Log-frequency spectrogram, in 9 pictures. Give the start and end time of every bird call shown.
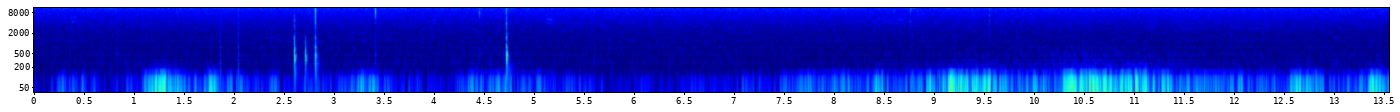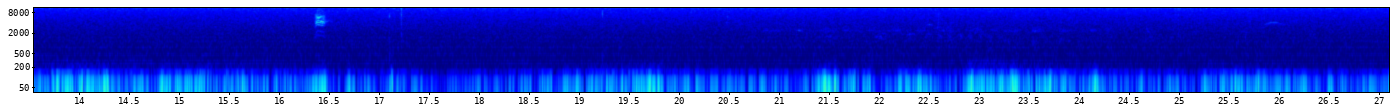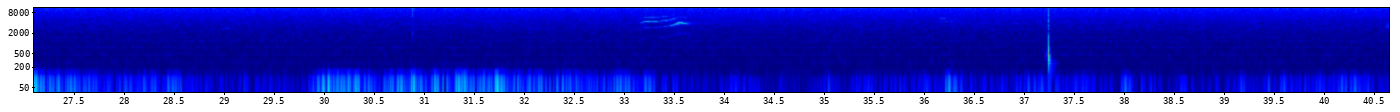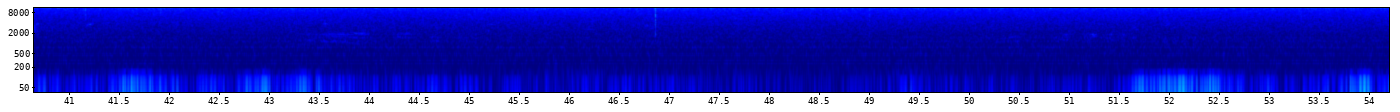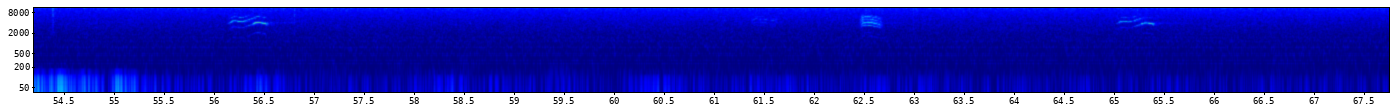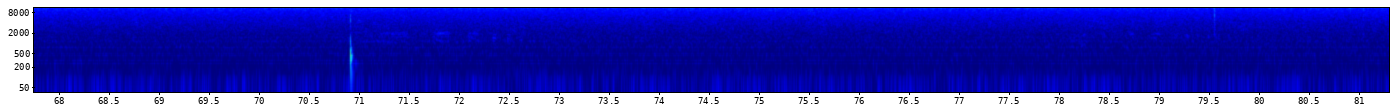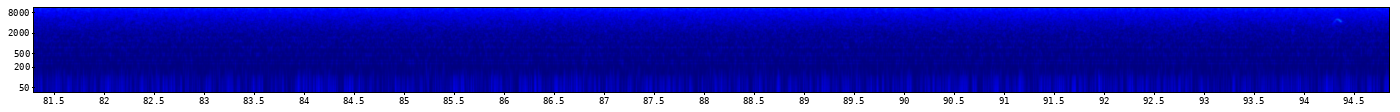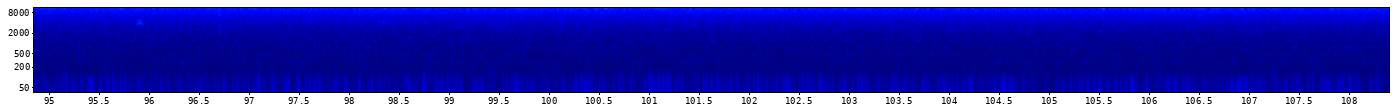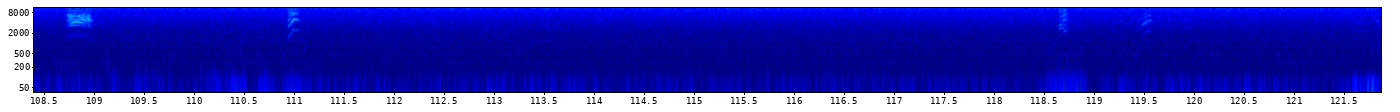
[5.00, 5.30] Hawaii Amakihi (Chlorodrepanis virens)
[8.30, 8.70] Hawaii Amakihi (Chlorodrepanis virens)
[16.30, 16.60] Hawaii Amakihi (Chlorodrepanis virens)
[25.60, 26.00] Hawaii Amakihi (Chlorodrepanis virens)
[33.10, 33.70] Hawaii Amakihi (Chlorodrepanis virens)
[56.00, 56.60] Hawaii Amakihi (Chlorodrepanis virens)
[61.30, 61.70] Hawaii Amakihi (Chlorodrepanis virens)
[62.30, 62.70] Hawaii Amakihi (Chlorodrepanis virens)
[64.90, 65.50] Hawaii Amakihi (Chlorodrepanis virens)
[71.20, 72.80] Erckel's Francolin (Pternistis erckelii)
[94.20, 94.40] Hawaii Amakihi (Chlorodrepanis virens)
[95.80, 96.00] Hawaii Amakihi (Chlorodrepanis virens)
[108.60, 109.20] Hawaii Amakihi (Chlorodrepanis virens)

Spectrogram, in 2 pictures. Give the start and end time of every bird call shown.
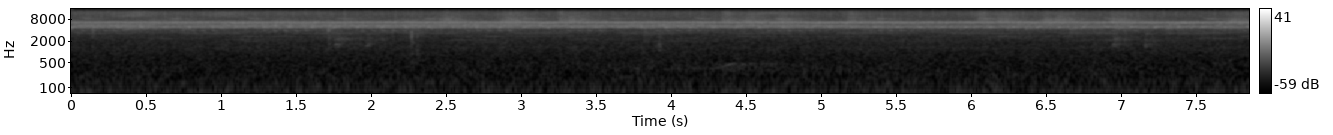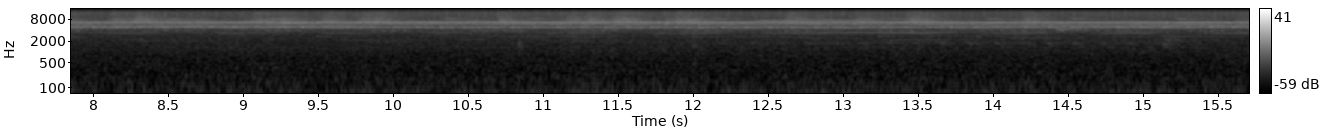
[0.00, 4.71] Amazonian Motmot (Momotus momota)
[0.00, 7.41] unidentified bird
[0.00, 7.51] Hauxwell's Thrush (Turdus hauxwelli)
[11.91, 15.71] unidentified bird

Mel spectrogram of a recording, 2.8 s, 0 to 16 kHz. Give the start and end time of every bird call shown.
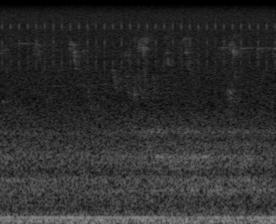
[0.00, 2.76] unidentified bird

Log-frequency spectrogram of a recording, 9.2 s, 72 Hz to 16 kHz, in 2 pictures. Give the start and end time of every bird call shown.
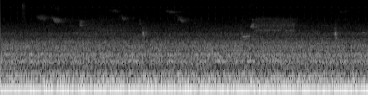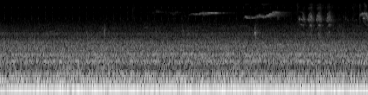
[0.00, 2.77] European Starling (Sturnus vulgaris)
[0.00, 9.21] Red-winged Blackbird (Agelaius phoeniceus)
[6.67, 9.21] European Starling (Sturnus vulgaris)

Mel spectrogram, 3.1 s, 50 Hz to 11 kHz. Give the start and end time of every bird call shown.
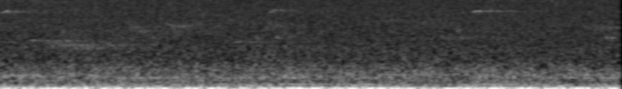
[0.00, 3.11] Red-eyed Vireo (Vireo olivaceus)

